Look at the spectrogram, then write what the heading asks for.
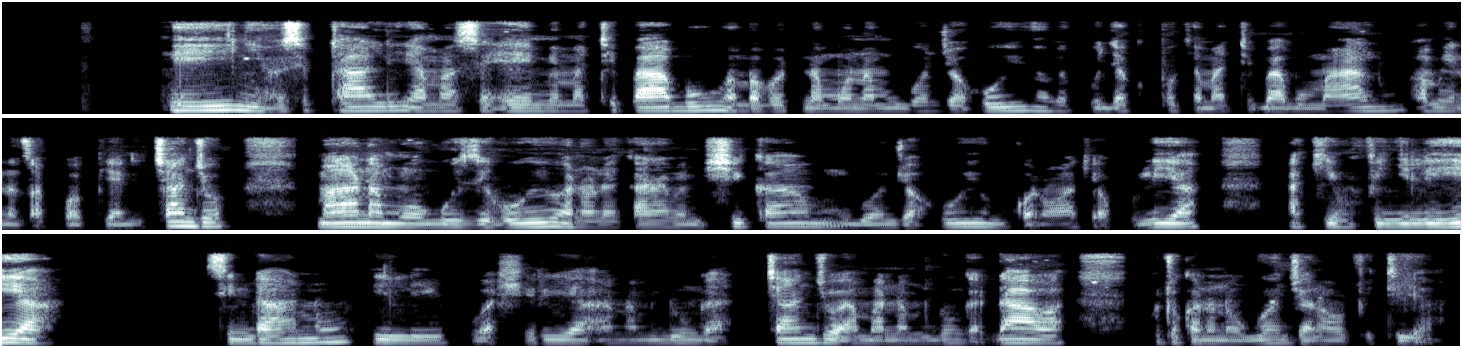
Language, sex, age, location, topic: Swahili, male, 18-24, Mombasa, health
